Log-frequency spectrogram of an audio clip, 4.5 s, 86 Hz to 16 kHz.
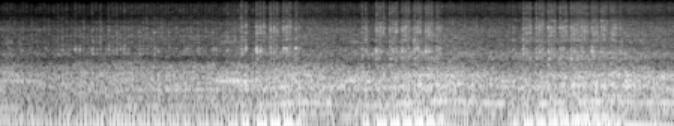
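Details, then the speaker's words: Old 8N or 9N tractor used for towing and plowing, idling: an uneven chugging beat with the odd dropped firing stroke, a slight miss. The owner suspects it needs spark plugs; it otherwise runs well. "So yeah, she runs like a charm. She's missing a little right now. I think she needs some spark plugs, but yeah, she runs pretty good."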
